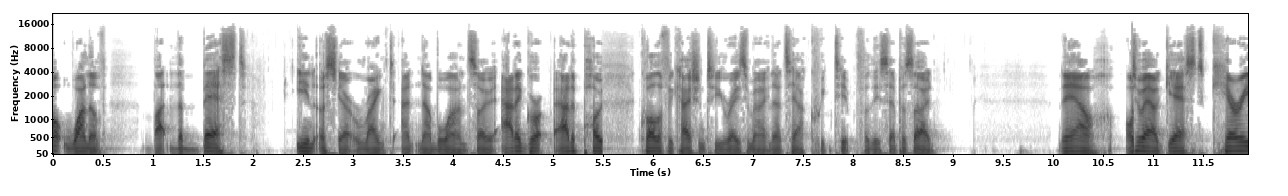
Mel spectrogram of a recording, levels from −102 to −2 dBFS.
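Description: Damaged data in a compressed stream causes brief glitches at 0.41 to 0.43 s, 2.85 s after "but the best in", 5.47 to 5.49 s, 7.14 s, and 10.79 s. Each time, corrupted frames throw the decoder out of sync.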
